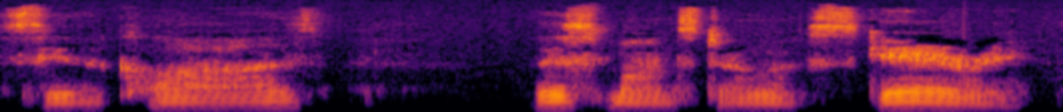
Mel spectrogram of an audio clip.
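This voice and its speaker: A man reading a children's story aloud in an expressive storytelling style. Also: fairly low pitch, slow, breathy edge, no room sound. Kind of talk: expressive storybook narration, first person.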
